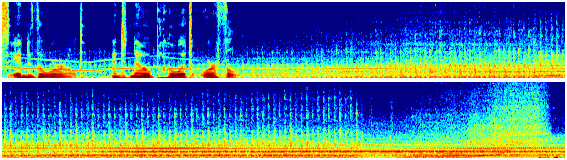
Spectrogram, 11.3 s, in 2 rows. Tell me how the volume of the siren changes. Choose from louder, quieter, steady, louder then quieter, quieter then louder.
louder.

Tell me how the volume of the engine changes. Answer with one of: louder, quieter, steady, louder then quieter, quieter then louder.
louder.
